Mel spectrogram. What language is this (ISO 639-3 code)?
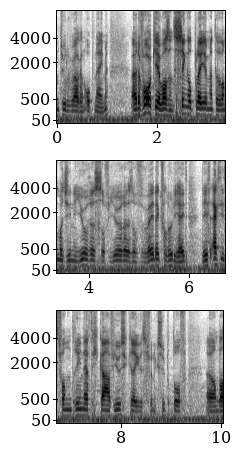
nld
